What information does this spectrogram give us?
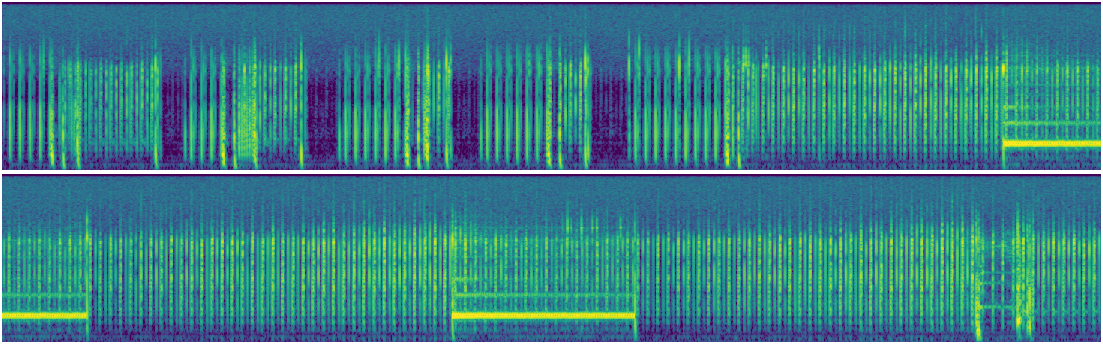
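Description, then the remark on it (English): Bursts of sharp clicking on a telephone callback circuit in the Carolina telephone area, like a number being pulse-dialed, then two steady two-second tone signals over constant line hiss. Nobody speaks. “Okay, we're on the callback circuit that likes to click, and I'll call the number.”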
